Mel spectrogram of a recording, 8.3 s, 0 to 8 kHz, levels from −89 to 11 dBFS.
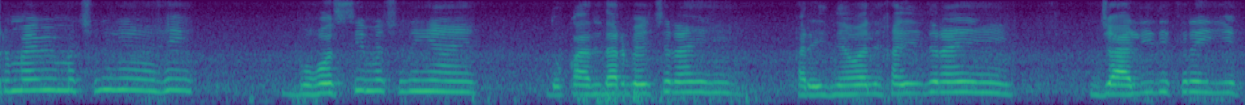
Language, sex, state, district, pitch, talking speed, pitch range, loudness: Hindi, female, Chhattisgarh, Sarguja, 260 Hz, 150 wpm, 225-290 Hz, -31 LUFS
